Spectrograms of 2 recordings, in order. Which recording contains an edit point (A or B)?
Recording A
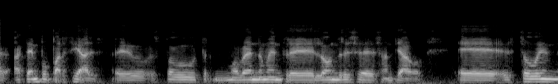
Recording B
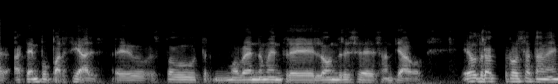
B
